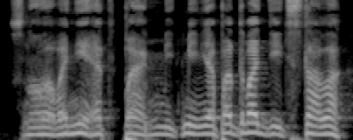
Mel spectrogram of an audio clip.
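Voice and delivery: высокий, медленный жалобный старушечий голос; сетует на память; жалоба старухи. A narrator's reading. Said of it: "пожаловалась Ада Марковна". (жалобный высокий старушечий голос)

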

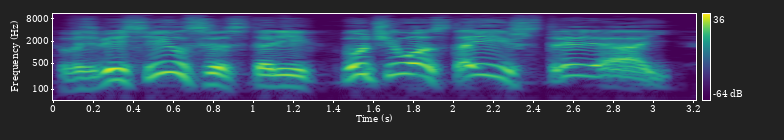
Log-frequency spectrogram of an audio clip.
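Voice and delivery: loud, high urgent yell; shouting. Acted. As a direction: shout at him to shoot now. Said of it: "Сарбалахов закричал Харлампию". (Сарбалахов кричит Харлампию: стреляй, громко и резко)

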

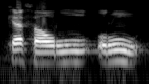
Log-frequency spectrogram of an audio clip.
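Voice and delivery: normal talking voice

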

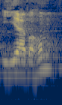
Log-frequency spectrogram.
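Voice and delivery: ordinary talk, nothing marked

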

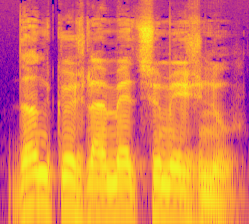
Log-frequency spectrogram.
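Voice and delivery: high, loud rustic voice; demanding wolf leader. Acted. Wolf leader wants the child handed to him, demanding.

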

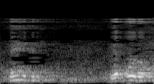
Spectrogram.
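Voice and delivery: ordinary talk

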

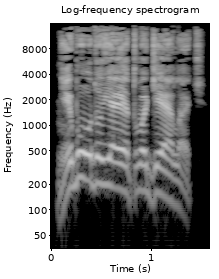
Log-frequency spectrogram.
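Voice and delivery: high, loud protest; indignant refusal. A narrator's reading. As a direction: dig in and refuse, affronted. Fat man refuses order to shoot. (возмущённый отказ)

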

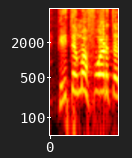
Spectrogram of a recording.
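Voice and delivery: a high, loud taunting yell; mocking shout. Elijah mocking the Baal prophets, loud jeering shout. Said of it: "Elías está gritándoles de ahí".

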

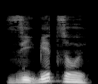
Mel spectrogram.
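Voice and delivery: a hint of a choked aunt's voice; lightly voiced lump in the throat; understated choked reply. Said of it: "Giọng dì Lải nghèn nghẹn".

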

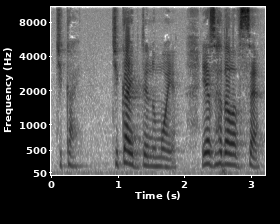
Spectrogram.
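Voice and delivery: loud, urgent cry to flee; mother screaming at daughter to flee; desperate cry. Acted. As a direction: urge your child to run, panicking. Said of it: "розпачливо скрикнула".

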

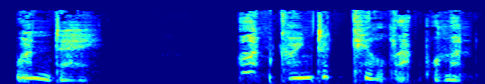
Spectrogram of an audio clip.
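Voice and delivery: breathless, fast, hushed whisper; quiet whisper. Acted. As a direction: hiss the threat under your breath. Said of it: "Diane said quietly".

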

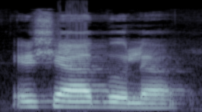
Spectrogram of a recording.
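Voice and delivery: plain reading voice

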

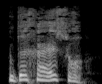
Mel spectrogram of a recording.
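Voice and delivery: high-pitched cry of protest; shrieked demand from the daughter; daughter's shout. A narrator's reading. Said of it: "gritó ella".

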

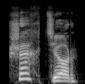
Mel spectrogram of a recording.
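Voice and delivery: high-pitched call from the class; shouted guess. A narrator's reading. Pupil guessing Уилл's mime, excited shout. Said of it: "закричал кто-то".

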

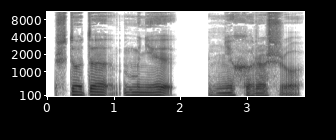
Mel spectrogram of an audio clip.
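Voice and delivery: slow, halting, fading speech; words break apart, dying away; broken, strange voice. Acted. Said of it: "как-то ломано странно проговорил". (ломаный странный голос)

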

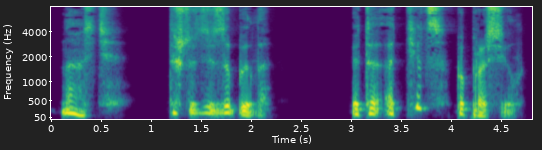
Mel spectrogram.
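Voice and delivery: lightly acted wonder; surprised daughter. Daughter greeting her friend at the door.

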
